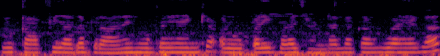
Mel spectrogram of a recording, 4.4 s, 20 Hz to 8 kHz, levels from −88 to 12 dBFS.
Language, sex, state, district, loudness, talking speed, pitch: Hindi, female, Uttar Pradesh, Varanasi, -30 LUFS, 205 wpm, 210 Hz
